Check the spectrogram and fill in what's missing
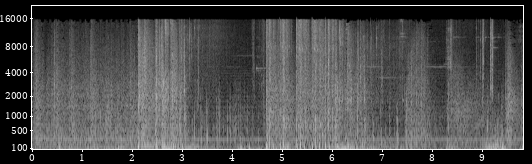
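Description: In Battlefield 3, a Saiga 12K shotgun firing frag rounds bursts out in repeated loud blasts and explosive booms over a constant backdrop of battle noise and other gunfire.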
